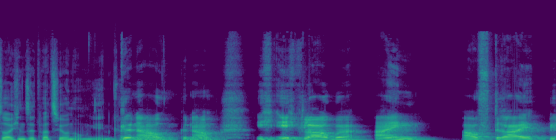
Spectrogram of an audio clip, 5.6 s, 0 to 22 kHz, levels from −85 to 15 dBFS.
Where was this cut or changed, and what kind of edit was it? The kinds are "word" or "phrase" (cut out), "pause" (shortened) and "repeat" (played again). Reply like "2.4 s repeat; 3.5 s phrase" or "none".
1.8 s word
